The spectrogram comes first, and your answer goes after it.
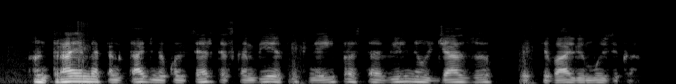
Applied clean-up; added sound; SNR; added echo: neural separator model SepFormer DNS4.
